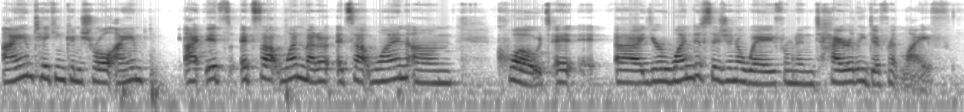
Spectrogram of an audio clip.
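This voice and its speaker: A woman's voice: medium pitch, steady tone, moderate pace. A woman giving a spiritual tarot reading to viewers, speaking in an effusive, emphatic way and often repeating phrases. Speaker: tarot reader hosting an online reading.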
